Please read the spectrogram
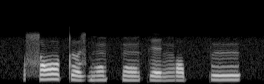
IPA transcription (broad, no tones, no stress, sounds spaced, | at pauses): s ɔ t̪ ɵ z ɡ ũ pː ũ k e ŋ ɔ pː ʉ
